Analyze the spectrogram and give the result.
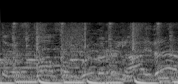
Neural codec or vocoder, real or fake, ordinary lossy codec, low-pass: none; real; none; 7.2 kHz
